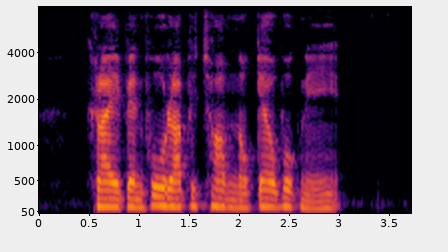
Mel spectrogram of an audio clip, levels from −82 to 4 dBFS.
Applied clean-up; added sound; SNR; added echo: none; none; none; none.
